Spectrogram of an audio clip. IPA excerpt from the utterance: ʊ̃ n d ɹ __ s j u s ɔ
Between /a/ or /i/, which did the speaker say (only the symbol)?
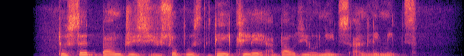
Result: i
